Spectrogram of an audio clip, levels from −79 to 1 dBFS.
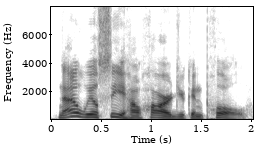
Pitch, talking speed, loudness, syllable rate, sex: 150 Hz, 235 wpm, -18 LUFS, 4.3 syllables/s, male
